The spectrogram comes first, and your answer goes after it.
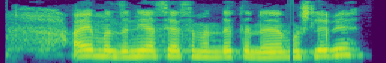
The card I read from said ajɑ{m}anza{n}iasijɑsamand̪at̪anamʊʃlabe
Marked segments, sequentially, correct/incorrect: correct, correct

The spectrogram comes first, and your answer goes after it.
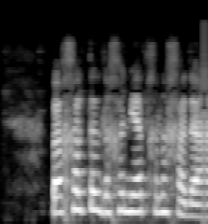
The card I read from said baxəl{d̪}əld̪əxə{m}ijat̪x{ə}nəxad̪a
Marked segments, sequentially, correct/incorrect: incorrect: t̪, incorrect: n, correct

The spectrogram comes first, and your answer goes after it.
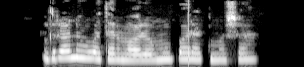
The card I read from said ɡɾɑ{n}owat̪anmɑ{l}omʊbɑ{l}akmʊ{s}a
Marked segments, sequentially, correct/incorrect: correct, correct, incorrect: ɾ, incorrect: ʃ

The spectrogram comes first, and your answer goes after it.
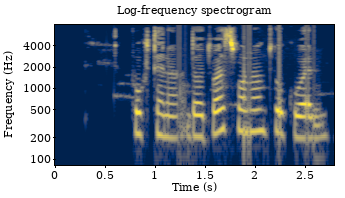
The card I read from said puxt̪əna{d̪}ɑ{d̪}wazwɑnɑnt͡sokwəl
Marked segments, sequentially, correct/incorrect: correct, correct

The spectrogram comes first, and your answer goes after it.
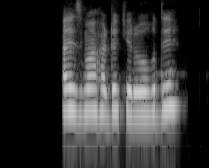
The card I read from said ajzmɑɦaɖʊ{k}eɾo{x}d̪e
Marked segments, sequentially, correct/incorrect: correct, incorrect: ɣ

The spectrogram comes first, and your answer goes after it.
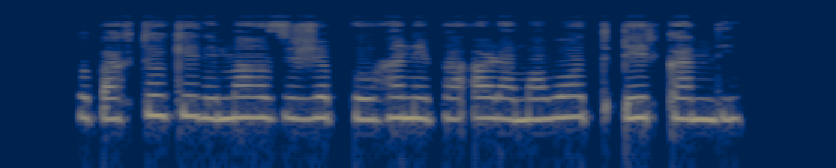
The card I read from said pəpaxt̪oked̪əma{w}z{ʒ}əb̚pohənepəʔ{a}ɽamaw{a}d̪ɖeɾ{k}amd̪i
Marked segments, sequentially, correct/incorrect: incorrect: ɣ, correct, correct, incorrect: ɑ, correct

